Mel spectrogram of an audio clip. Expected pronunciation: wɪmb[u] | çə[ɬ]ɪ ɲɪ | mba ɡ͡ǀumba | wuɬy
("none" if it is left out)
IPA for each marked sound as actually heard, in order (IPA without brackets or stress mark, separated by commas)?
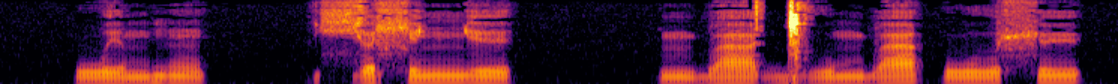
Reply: ũ, ɬ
